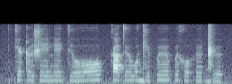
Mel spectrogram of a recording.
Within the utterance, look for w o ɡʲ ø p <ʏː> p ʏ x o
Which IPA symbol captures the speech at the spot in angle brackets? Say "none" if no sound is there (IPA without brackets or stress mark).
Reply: ʏː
